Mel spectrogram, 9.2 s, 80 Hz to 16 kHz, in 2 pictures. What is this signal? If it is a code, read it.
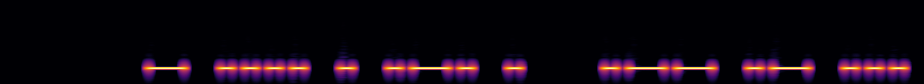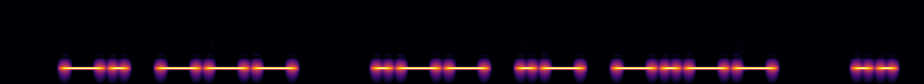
Morse code, heard as a keyed tone, about 20 wpm, 700 Hz. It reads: THERE WAS NO WAY I
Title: Sentences with 7-Word Phrases - 20wpm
